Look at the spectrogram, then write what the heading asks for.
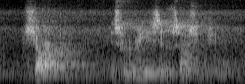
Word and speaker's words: Sharp: Sharp.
